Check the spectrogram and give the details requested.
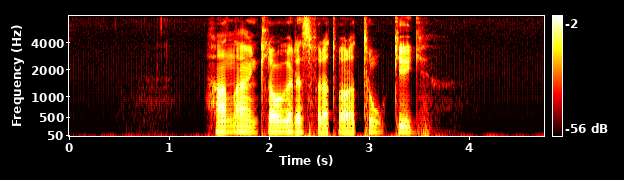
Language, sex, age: Swedish, male, 24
